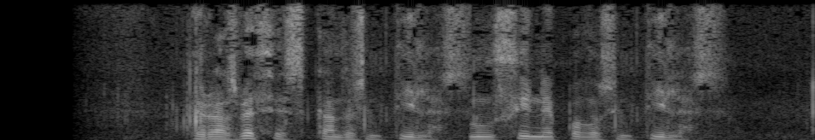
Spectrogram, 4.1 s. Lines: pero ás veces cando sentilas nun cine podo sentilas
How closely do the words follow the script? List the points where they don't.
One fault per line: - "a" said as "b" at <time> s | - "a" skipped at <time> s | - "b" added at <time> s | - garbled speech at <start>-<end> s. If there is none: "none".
none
